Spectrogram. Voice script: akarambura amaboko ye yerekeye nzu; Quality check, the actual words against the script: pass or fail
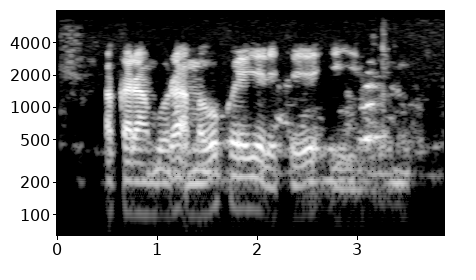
fail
